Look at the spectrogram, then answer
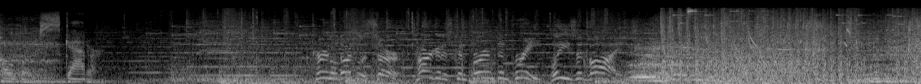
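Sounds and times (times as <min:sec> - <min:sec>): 
speech: 0:00.1 - 0:01.1, 0:01.7 - 0:07.9
soldiers firing automatic guns at a giant snake: 0:06.5 - 0:09.2.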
